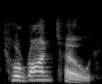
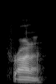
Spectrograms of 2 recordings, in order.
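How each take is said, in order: First: Every syllable is pronounced clearly and fully. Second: The sounds are softened and run together. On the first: This is how outsiders say the name. The speaker calls it wrong. "That is not how we say our city's name" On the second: This is how locals say the name. The speaker calls it right. "we soften everything and it just becomes a mess"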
